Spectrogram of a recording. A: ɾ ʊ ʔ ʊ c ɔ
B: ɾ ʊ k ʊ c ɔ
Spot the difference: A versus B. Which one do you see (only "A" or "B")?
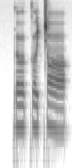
B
